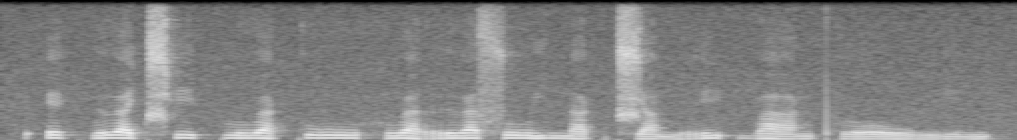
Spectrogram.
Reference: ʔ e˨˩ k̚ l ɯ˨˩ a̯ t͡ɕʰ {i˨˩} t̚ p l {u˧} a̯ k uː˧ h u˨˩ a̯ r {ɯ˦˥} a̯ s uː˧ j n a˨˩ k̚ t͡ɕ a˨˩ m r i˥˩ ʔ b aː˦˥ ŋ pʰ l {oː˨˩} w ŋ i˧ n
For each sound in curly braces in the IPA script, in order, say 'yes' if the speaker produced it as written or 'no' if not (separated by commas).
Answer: yes, no, no, yes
